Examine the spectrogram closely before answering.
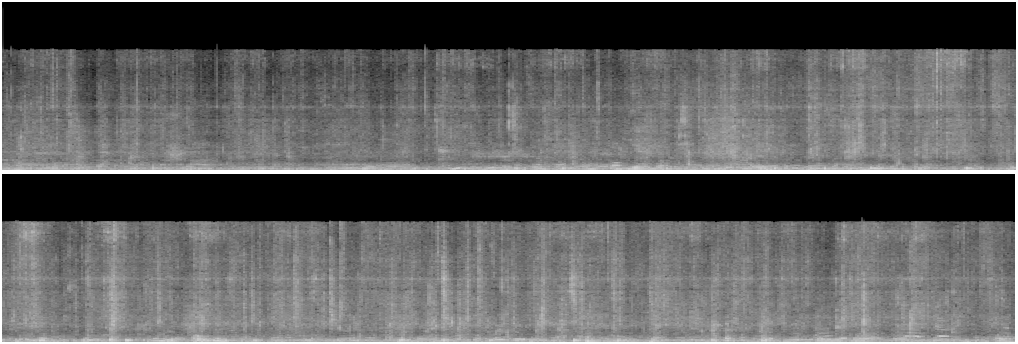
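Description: Rain patters lightly on umbrellas overhead.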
